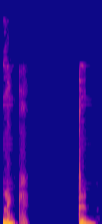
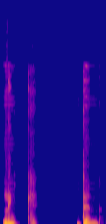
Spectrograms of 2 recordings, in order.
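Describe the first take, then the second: Both takes have the same delivery.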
